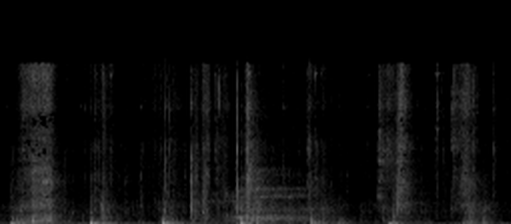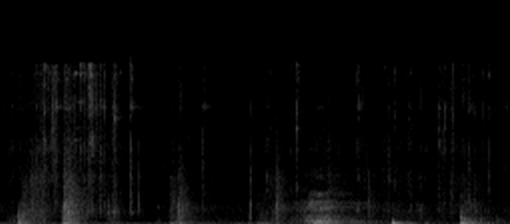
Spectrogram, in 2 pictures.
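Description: Footsteps and small knocks of someone walking across a bare, debris-strewn floor in a small room, uneven steps roughly one a second.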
